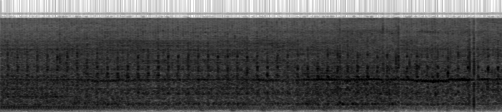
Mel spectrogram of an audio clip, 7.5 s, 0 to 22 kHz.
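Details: 2009 Lada Priora, 37,000 km, engine began knocking 500 km after adding Suprotec additive: quick, fairly even light knocking about three per second over the idle; knock of unknown origin.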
